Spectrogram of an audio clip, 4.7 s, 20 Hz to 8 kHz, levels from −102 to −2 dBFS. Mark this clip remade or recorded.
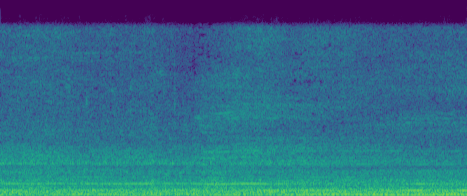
recorded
